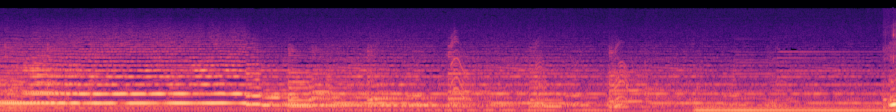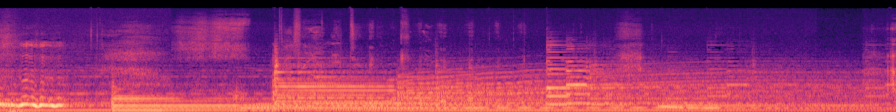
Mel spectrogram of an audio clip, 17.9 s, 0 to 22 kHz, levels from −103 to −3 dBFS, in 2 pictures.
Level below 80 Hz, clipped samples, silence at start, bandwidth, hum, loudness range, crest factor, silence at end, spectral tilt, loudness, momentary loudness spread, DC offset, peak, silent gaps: -36 dBFS; under 0.1%; 0 s; 14 kHz; none; 9 LU; 16 dB; 0 s; -7 dB/octave; -22 LUFS; 12 LU; under 0.1%; -4 dBFS; none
